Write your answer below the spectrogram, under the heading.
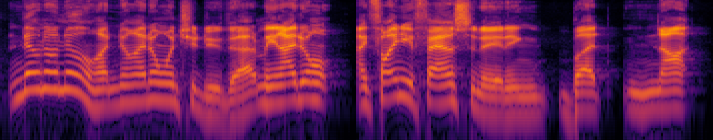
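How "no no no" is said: high, quick no no no; flustered denial. Real, not acted. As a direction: backpedal in a rush.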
